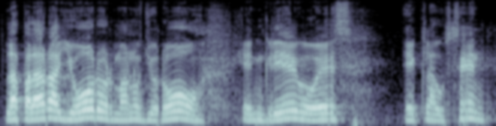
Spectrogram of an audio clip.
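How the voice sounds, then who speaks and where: A man's voice: sits high, fairly even intonation, a little slow, highs cut off. A male preacher delivering a sermon to his congregation, repeating each passage in two languages with growing fervor. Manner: switches between Spanish and English, repeating each passage; addresses the congregation as brothers, rising in fervor. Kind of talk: bilingual sermon.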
